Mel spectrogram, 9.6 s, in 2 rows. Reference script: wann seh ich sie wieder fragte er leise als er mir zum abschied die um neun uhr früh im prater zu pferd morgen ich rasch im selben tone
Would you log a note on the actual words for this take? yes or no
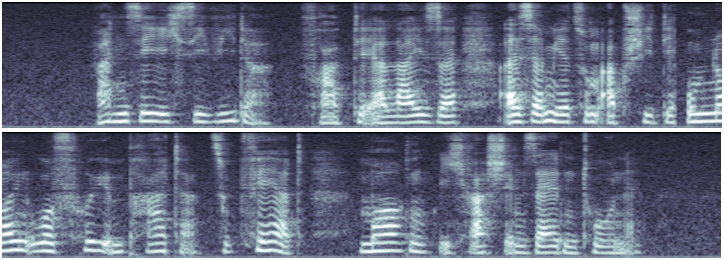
no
